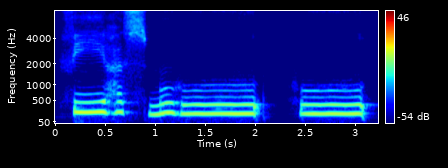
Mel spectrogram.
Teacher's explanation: because of inverted dhamma, I have stretched the letter ha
